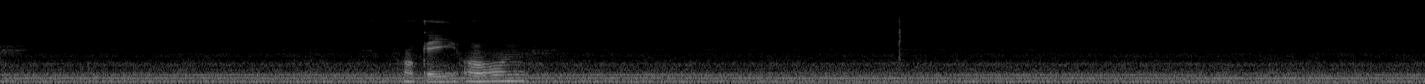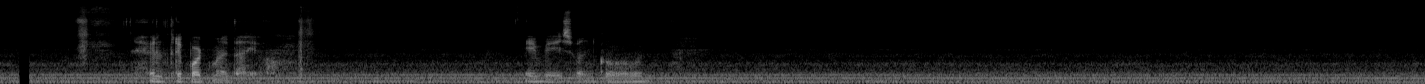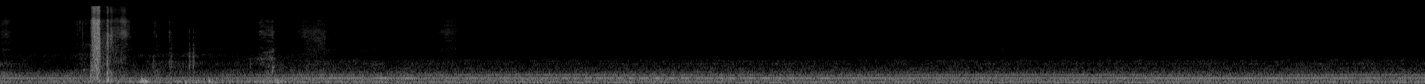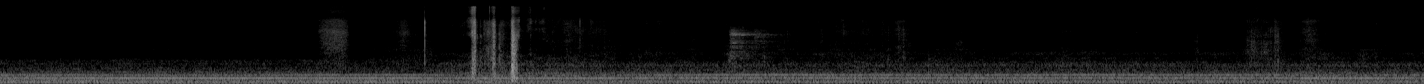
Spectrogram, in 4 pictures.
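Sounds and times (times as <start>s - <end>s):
two-tone mechanical hum: 0.0s - 56.9s.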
